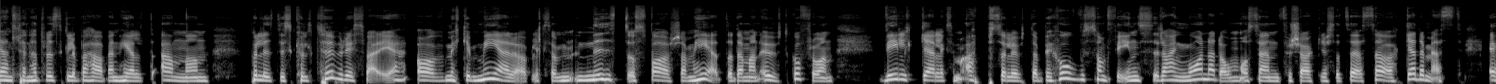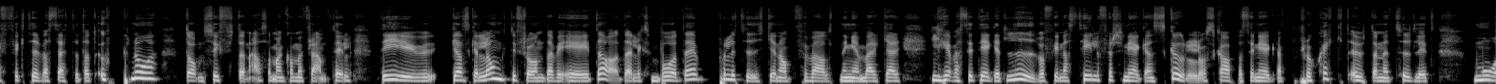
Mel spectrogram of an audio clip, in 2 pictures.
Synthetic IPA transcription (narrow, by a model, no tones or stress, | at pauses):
jɛnt̪ʰlɪɡənat̪vɪskɵlːəbɛɦøːvaɛnɦeːlt̪anːan | pʰʊliːt̪ɪskʰːɵlt̪ʰʉ̟ːɾɪsvæ̰ɾjə̰ʔavmʏkːəmeːɾa̰vlɪ̰ksɔmniːt̪ɔspɑːʂamheːt̪d̪æɾmanʉ̟ːt̪ɡ̥oːɾfɾɔn | vɪlkalɪksɔmʔa̰b̥sɔlʉ̟ːt̪abɛhuːvsɔmfɪ̰nsɾaŋːoːɖɳad̪ɔmɔsɛnfœʂøːkəɾsʊat̪sɛjːasøːkad̪ɛmɛ̰st̪ɛfːɛkt̪ʰiːvasɛt̪ːət̪at̪ʰɵpːnoːd̪̥ɔmsʏft̪əɳa̰sɔmːankʰɔmːəɾfɾa̰mːt̪ʰɪld̪̥ɛæɾjɵɡ̥anskalɔŋt̪ɪfɾoːnd̪æɾvɪ̰ʔæɾɪd̪ɑ̰ːd̪æ̰ɭɪksɔmboːd̪əpʰʊlɪt̪ʰiːkənɔkfœɾvalt̪nɪŋənvæɾkaɾleːvasɪt̪eːɡət̪liːvɔfɪnːast̪ʰɪlfœʂɪneːɡənskɵlːɔ̰skɑːpasɪneːɡnapʰɾʊɧɛkt̪ʰʉ̟ːt̪anɛt̪ʰːyːd̪lɪɡ̚t̪ | moː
